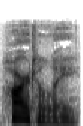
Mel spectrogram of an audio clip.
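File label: "heartily", American English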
